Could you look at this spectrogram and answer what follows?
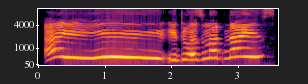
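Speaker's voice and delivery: high, slow, half-joking sob on the words; mock crying wail. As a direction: wail it like a hurt child, not quite in earnest. Repeats line, then breaks into cry.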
